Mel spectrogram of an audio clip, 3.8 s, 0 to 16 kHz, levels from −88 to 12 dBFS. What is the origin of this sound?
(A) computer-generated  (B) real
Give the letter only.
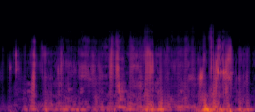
A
